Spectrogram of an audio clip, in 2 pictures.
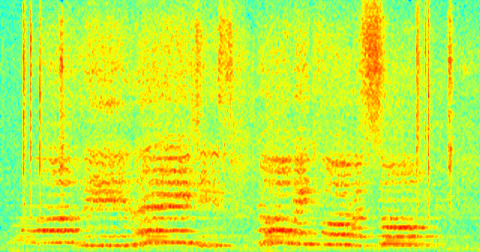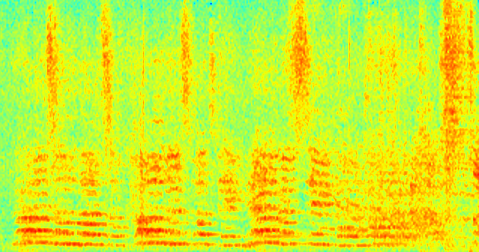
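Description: The large ensemble cast of a stage musical singing in chorus, long held notes in phrases, with a short break about six seconds in.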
